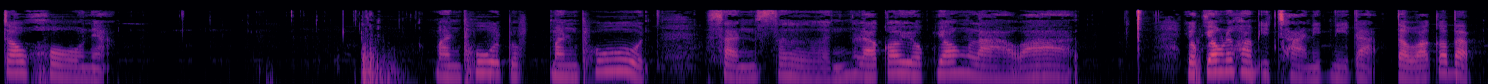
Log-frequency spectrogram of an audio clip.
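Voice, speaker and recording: A woman's voice: mid-range voice, measured pace, pauses often. A woman casually retelling a fable to listeners, chatty, with asides and self-corrections. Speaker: storyteller.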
